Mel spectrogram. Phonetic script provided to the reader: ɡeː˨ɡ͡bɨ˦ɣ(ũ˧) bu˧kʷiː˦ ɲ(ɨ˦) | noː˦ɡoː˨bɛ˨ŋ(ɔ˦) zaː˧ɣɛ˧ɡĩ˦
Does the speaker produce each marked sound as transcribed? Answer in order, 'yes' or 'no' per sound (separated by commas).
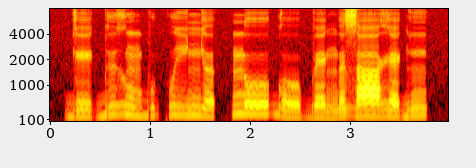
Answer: yes, no, no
